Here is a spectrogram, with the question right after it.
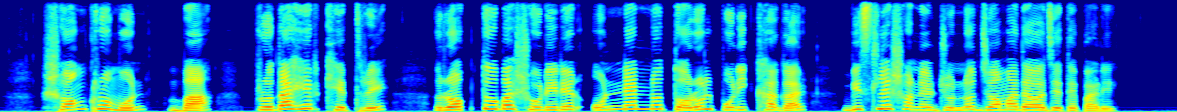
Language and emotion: Bengali, neutral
